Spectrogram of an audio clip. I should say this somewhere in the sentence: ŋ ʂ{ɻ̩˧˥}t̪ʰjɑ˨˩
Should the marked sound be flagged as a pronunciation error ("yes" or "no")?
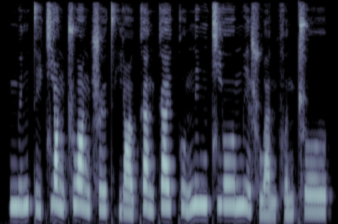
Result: no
